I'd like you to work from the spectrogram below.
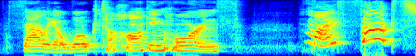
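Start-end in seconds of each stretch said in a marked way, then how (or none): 3.9-5.2 loud, very high exclamation; dismayed storybook shout; crying out. A narrator's reading. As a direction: cry out in high-pitched alarm. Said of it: "she cried".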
